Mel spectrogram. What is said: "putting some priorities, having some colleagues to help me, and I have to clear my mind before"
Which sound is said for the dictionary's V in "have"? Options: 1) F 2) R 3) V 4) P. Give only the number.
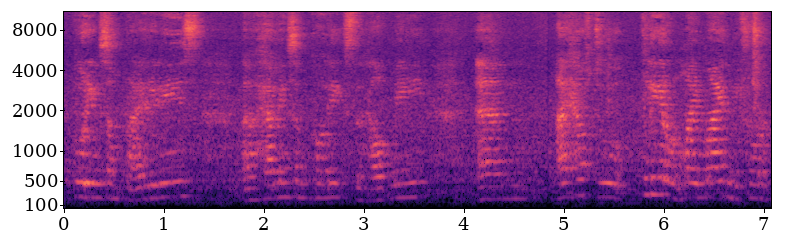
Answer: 1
